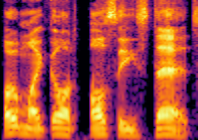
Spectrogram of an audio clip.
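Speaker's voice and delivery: usual speaking voice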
